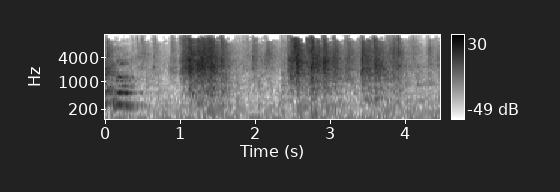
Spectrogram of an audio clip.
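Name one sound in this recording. Plastic wrapping rustles and crinkles as hands handle it.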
